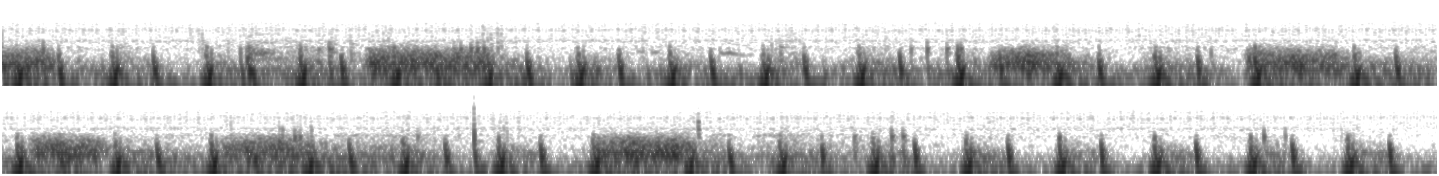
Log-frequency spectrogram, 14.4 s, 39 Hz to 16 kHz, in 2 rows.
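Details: Fast, pounding heartbeat at 134 bpm after intense exercise, with heavy breathing between beats; loud enough to hear without the microphone at first. Sinus tachycardia after exercise.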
